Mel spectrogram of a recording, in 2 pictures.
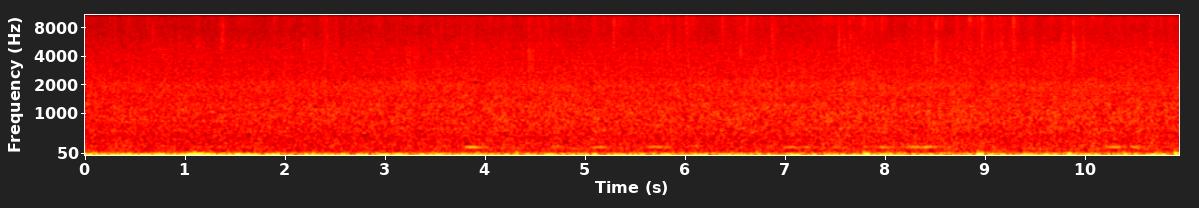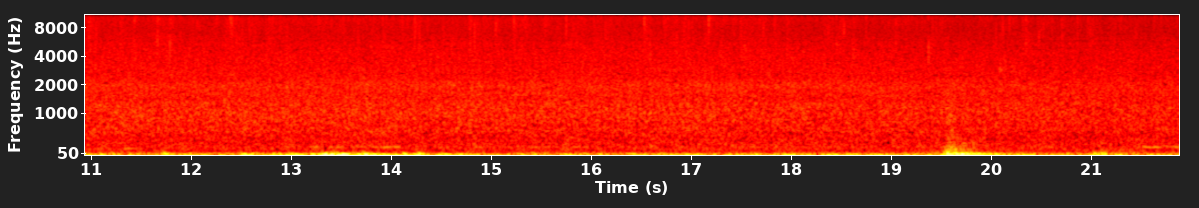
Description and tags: Sound of spring rain.
shower, field-recording, weather, nature, water, rain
